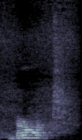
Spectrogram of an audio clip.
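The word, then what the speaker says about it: drought: फिर ड्रॉट सूखा जो होता है, ड्रॉट एच नहीं, मीन्स है साउंड नहीं है का मतलब है, एच का मतलब है साउंड नहीं, और स्पेलिंग लिख रहे हो आप।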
